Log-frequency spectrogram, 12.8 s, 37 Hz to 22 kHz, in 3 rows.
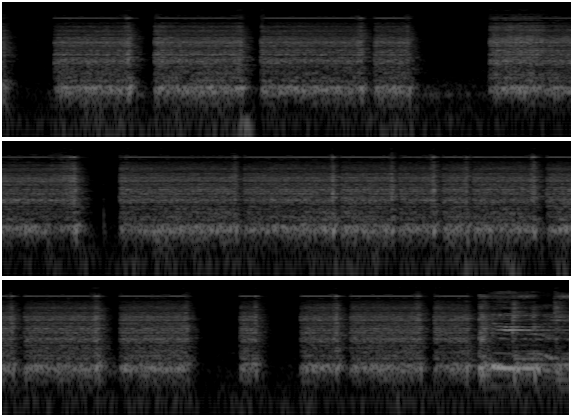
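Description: Audio from a Quad FM3 FM tuner playing through small computer speakers as its tuning knob is turned across the band. The station sound breaks off into silence about four times as the muting cuts in between stations.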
